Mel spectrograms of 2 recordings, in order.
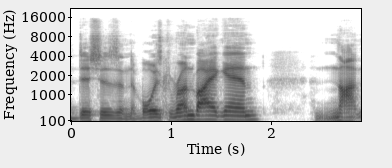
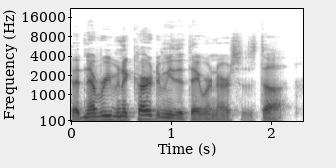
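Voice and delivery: usual speaking voice

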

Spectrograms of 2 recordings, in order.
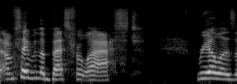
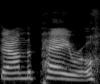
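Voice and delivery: horrible, badly done put-on New York accent. In a joking exchange about being found out, in a horrible New York accent. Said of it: "That was my horrible New York impression".

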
